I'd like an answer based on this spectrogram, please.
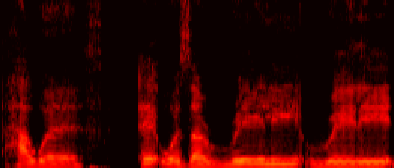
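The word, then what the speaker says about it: Haworth: I think that's how you pronounce it. I thought it was Hworth. You you spell it H A W O R T H. So I guess up north they call it how earth.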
